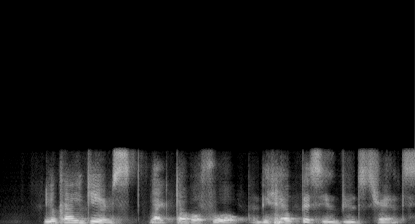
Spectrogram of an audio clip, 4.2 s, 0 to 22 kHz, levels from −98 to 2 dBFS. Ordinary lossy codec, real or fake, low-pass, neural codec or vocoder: none; fake; 7.2 kHz; codec, 16 kHz, 1 kbps, FreqCodec, smaller model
